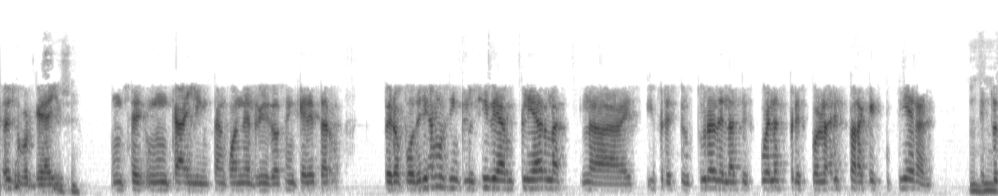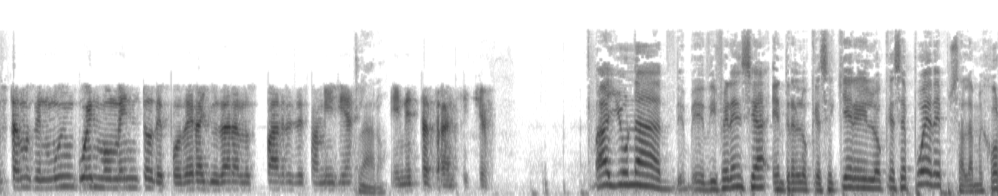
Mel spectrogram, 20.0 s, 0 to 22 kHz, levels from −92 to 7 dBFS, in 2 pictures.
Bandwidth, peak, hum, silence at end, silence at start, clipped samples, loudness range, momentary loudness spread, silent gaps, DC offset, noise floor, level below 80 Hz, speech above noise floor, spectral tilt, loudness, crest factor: 11.5 kHz; -2 dBFS; none; 0 s; 0 s; under 0.1%; 2 LU; 10 LU; none; under 0.1%; -55 dBFS; -54 dBFS; 31 dB; -4 dB/octave; -23 LUFS; 22 dB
